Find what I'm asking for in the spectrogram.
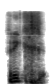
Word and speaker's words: Frick: Frick, ist deutsch ausgesprochen, nicht Englisch.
